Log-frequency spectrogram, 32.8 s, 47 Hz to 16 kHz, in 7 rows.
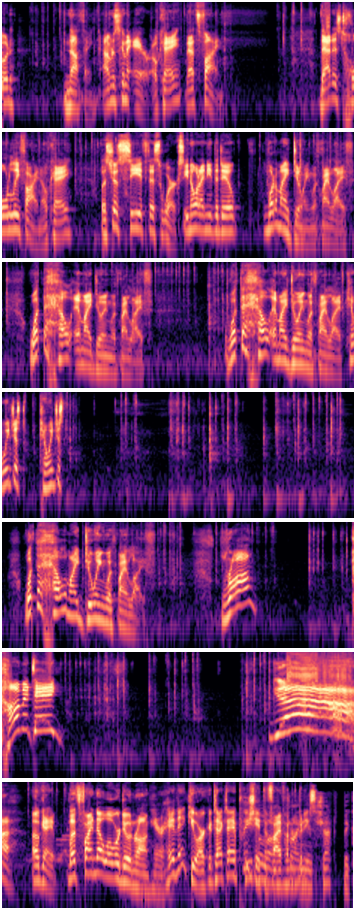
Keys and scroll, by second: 0.0-2.2 typing, 1.9 Return, 2.0 ctrl+a, 2.4 ctrl+c, 2.6 Up, 2.7 Return, 3.5 ctrl+a, 3.7-6.4 typing, 8.0 ctrl+o, 8.4 ctrl+t, 8.5-18.0 typing, 15.4 Return, 15.4 ctrl+p, 16.8 ctrl+c, 17.8 ctrl+c, 18.2 ctrl+v, 19.0-29.2 typing, 31.7 alt++, 31.7 j.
